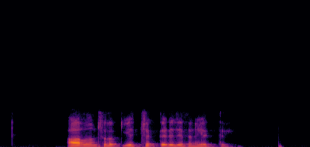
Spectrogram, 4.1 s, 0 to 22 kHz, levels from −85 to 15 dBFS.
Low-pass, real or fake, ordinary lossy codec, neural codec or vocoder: 5.4 kHz; fake; Opus, 16 kbps; codec, 32 kHz, 1.9 kbps, SNAC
